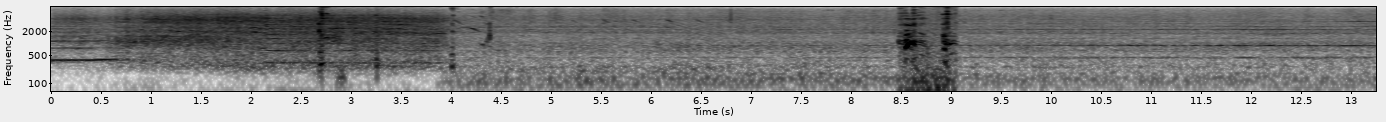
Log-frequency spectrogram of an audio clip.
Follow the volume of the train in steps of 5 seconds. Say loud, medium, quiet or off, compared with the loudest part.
loud, medium, medium.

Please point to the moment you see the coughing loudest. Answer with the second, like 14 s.
9 s.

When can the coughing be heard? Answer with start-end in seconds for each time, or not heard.
2.6-4.4, 8.4-9.1.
